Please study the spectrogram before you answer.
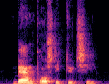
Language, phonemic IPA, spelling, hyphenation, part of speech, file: Dutch, /ˈbɛrmprɔstiˌty(t)si/, bermprostitutie, berm‧pros‧ti‧tu‧tie, noun, Nl-bermprostitutie.ogg
- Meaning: roadside prostitution (prostitution that is advertised on the side of highways and other major roads)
